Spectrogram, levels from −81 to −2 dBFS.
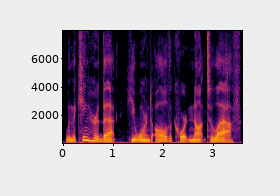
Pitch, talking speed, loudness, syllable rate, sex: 135 Hz, 220 wpm, -17 LUFS, 4.1 syllables/s, male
